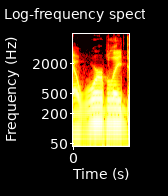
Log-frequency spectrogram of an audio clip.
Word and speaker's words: Worbli: and it's called Warbly. I hope I said that right. – Yeah, Warbly, W-O-R-B-L-I.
